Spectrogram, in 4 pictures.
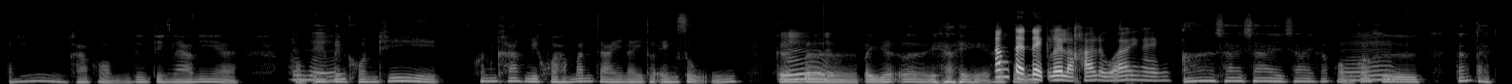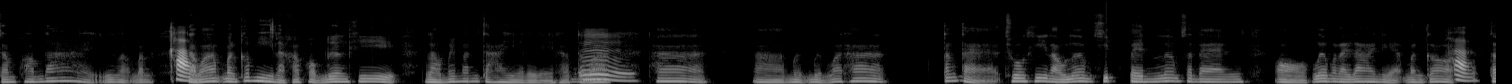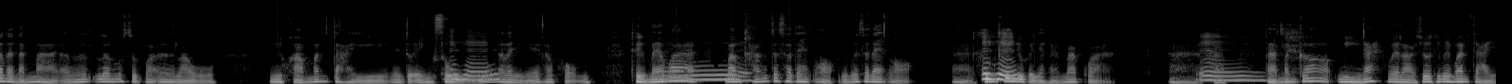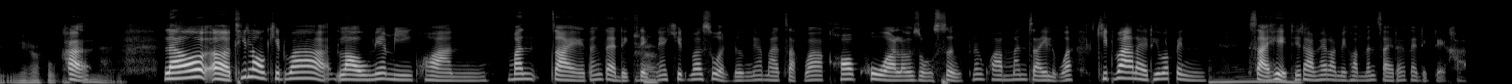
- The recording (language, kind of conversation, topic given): Thai, unstructured, คุณเคยรู้สึกไม่มั่นใจในตัวตนของตัวเองไหม และทำอย่างไรถึงจะกลับมามั่นใจได้?
- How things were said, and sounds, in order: distorted speech; laughing while speaking: "มีความมั่นใจ"; laughing while speaking: "ใช่"; tapping; other background noise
